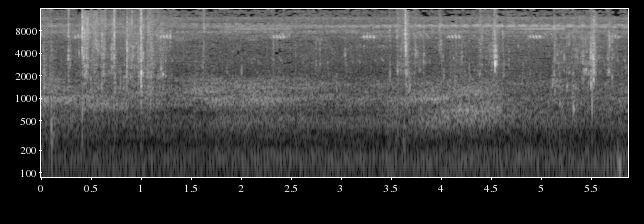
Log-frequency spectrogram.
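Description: Shallow muddy rice-paddy water sloshing and splashing as hands grope through it for fish, with scattered small clicks over a low steady rumble.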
